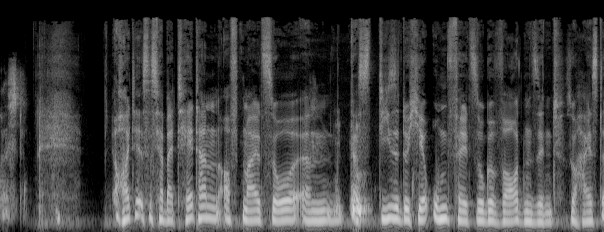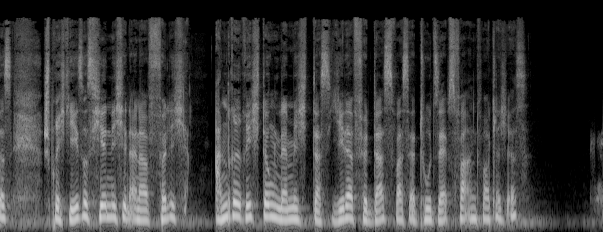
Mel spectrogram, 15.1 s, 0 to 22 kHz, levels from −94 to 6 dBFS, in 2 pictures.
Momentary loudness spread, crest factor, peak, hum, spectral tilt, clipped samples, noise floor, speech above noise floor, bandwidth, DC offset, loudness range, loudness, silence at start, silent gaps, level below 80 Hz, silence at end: 10 LU; 18 dB; -4 dBFS; none; -5.5 dB/octave; under 0.1%; -64 dBFS; 43 dB; 17 kHz; under 0.1%; 3 LU; -22 LUFS; 0 s; none; -58 dBFS; 0.85 s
